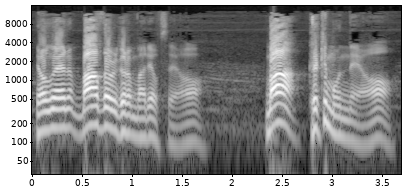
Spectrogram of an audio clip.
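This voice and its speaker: Male lecturer, lively rising and falling delivery, quizzes the room. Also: mid-range voice, fairly quick. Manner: animated, asks the class questions and answers them himself. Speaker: English teacher. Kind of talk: lecture to a live class.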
